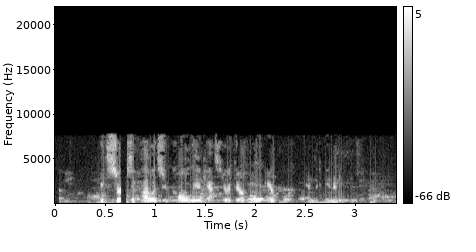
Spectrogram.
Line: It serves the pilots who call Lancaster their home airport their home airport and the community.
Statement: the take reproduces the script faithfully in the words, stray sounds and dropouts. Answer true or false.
false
